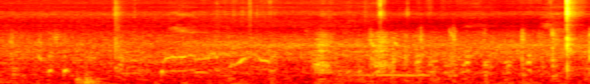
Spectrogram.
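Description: A Kanaway fighting-breed mother hen gives soft, scattered clucks amid outdoor background noise, with faint bird calls and a distant voice.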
